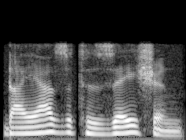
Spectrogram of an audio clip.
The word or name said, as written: diazotization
